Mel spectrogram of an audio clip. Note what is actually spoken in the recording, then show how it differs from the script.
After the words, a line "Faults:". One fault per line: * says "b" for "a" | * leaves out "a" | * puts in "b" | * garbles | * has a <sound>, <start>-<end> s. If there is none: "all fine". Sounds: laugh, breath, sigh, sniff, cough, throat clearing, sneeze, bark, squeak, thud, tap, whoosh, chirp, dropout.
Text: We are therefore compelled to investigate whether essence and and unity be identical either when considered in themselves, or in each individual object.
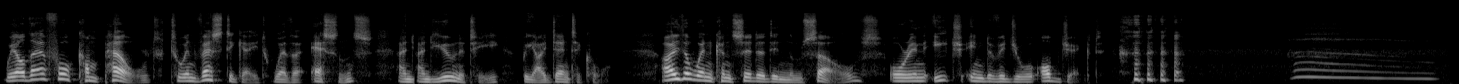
We are therefore compelled to investigate whether essence and and unity be identical either when considered in themselves, or in each individual object.
Faults:
* has a laugh, 11.2-11.9 s
* has a sigh, 12.9-14.4 s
